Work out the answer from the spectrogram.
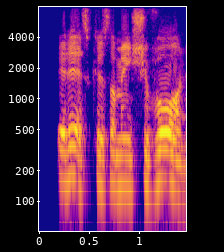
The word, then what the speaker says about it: Siobhan: Yeah, it is because I mean, Siobhan is SI, right? It's like, how does that make a sound? But it does in Ireland, just and not Sorsha, here.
